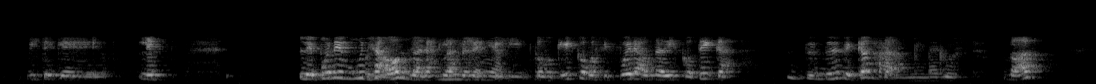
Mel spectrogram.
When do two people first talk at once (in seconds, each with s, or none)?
3.6 s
